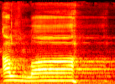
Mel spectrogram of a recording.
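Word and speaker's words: الله: শেষে আল্লাহ, শেষে একটা গোল হা আছে, ছোট হা। আল্লাহ মানে আল্লাহু, তো হুটারে শ্বাস ফেলাইলে হলো আল্লাহ। তো আপনি যদি শ্বাসে না ফেলান তাহলে তো হু কইতে হবে।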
